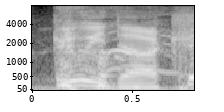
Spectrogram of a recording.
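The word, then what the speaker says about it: geoduck: It really is pronounced gooey duck.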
